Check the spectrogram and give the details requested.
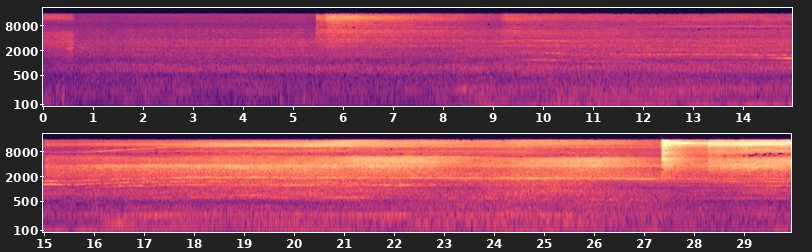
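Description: A passenger train at a station platform. Its running noise grows louder from about a third of the way in and then holds steady, with whining tones that bend upward. A hiss breaks off sharply near the end.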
